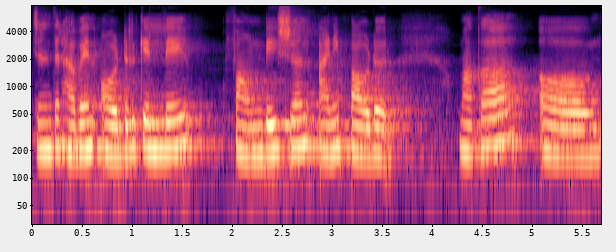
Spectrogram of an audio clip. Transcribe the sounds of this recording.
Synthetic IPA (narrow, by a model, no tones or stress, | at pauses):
d͡ʑanənt̪əɾɦaʋenɔɾɖəɾkelːe | fauɳɖeɕənaɽ̃ipawɽəɾ | m̤aka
